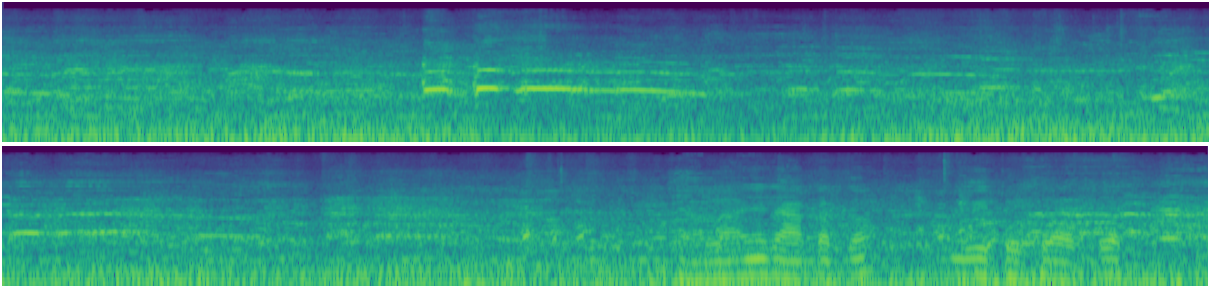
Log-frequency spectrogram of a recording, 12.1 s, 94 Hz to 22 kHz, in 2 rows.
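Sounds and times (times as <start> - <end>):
roosters crowing: 0.0 - 9.4, 10.8 - 12.0
low crowd din: 0.0 - 12.0.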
